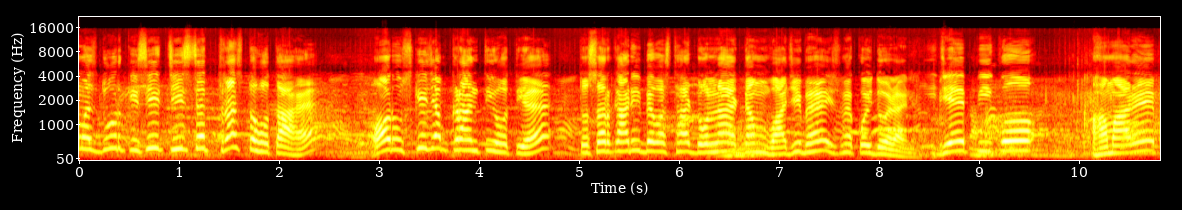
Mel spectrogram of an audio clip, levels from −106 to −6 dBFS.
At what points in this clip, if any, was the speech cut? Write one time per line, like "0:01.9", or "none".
0:08.6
